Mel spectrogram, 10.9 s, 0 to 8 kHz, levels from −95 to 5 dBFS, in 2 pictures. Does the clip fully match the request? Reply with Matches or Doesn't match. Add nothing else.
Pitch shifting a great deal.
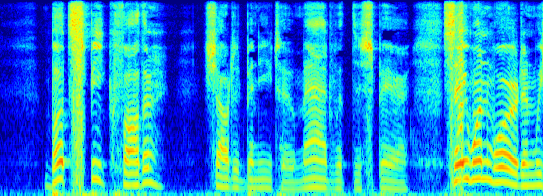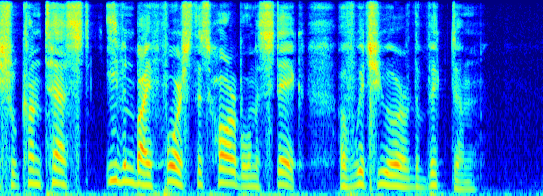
Matches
